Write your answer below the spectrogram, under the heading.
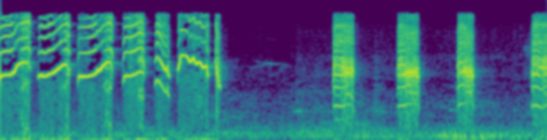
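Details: Kacer (Oriental magpie-robin) in lively gacor song, meant for training young birds and for morning and evening therapy: a fast run of looping whistles for two seconds, then a pause and a few loud, harsh rasping notes spaced about half a second apart.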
